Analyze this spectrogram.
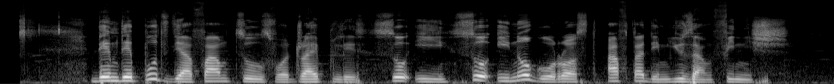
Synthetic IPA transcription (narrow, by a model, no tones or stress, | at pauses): dɛ̃mdeputdɛafãmtʰulsfɔdɹaɪplessoʔisoʔinoɡoɹɔstaftadɛ̃mjuzãmfiniʃ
